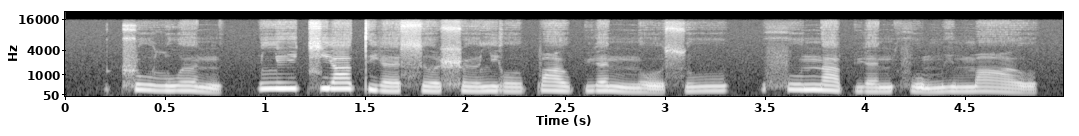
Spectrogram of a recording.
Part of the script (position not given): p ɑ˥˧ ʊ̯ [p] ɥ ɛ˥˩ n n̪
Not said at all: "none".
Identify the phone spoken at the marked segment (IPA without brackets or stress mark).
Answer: p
